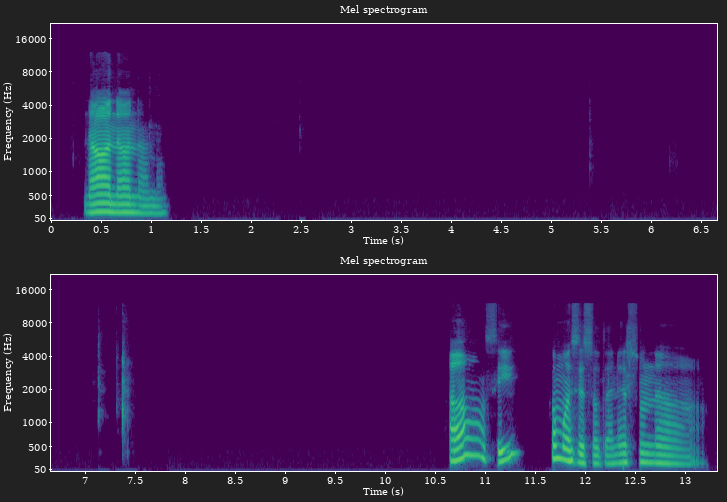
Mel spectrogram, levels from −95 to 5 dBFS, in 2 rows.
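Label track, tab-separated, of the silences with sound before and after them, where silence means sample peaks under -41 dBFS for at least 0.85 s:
1.140000	7.130000	silence
7.420000	10.650000	silence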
